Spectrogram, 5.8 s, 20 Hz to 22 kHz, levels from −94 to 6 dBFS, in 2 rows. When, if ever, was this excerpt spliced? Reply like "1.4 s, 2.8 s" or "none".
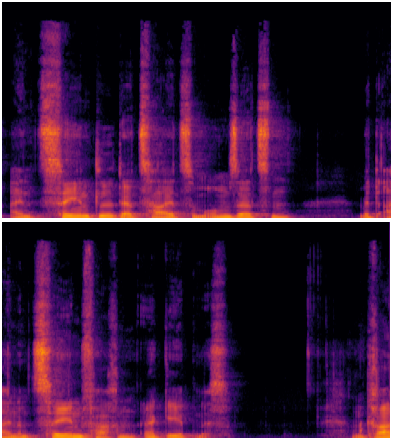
none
